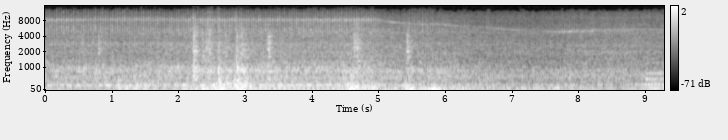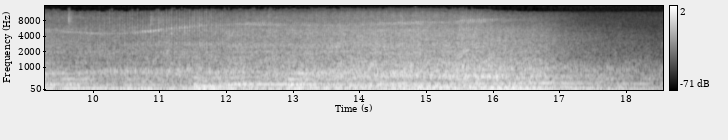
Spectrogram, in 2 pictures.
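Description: A tractor engine idles and rumbles nearby.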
